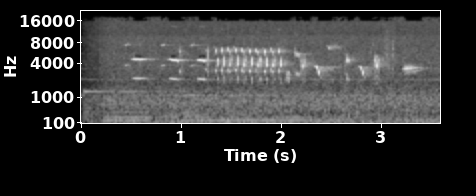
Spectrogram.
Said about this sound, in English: The bouncy banter of the song sparrow.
